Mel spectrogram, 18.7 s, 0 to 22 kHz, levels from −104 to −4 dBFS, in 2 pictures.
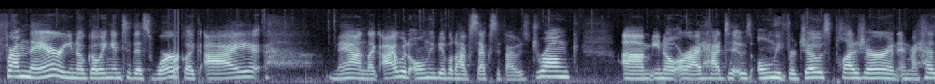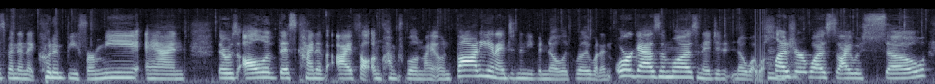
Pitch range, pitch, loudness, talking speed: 185-225 Hz, 200 Hz, -25 LUFS, 270 wpm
